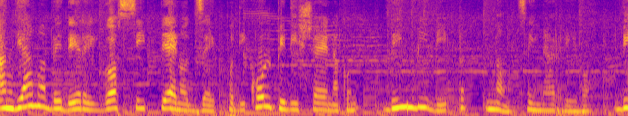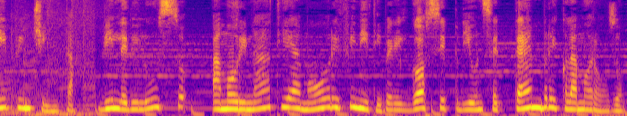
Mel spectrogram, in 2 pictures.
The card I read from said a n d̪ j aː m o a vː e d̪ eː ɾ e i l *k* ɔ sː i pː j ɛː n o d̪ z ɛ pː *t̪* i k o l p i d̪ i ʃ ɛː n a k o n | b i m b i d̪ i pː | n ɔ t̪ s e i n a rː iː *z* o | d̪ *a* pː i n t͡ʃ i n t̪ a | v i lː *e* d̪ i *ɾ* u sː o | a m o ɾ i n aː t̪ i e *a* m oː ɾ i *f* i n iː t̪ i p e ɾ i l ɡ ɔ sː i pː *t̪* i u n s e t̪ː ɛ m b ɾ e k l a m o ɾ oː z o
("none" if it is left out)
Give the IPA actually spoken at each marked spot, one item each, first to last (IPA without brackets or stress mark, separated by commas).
ɡ, d̪, v, i, e, l, a, f, d̪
